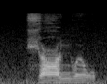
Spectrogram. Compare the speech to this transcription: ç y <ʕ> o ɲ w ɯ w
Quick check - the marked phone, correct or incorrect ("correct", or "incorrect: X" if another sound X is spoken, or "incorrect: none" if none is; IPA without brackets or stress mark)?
correct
